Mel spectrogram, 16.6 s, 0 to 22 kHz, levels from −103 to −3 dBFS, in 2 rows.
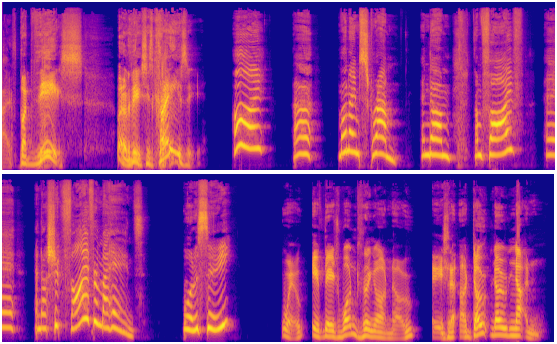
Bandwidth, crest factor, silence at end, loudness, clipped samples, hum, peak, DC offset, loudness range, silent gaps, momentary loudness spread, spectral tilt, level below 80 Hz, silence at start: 19 kHz; 16 dB; 0.25 s; -15 LUFS; under 0.1%; none; 0 dBFS; under 0.1%; 4 LU; 3.09-3.33 s, 10.76-10.80 s, 11.98-12.44 s, 14.60-14.72 s; 15 LU; -3 dB/octave; -72 dBFS; 0 s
